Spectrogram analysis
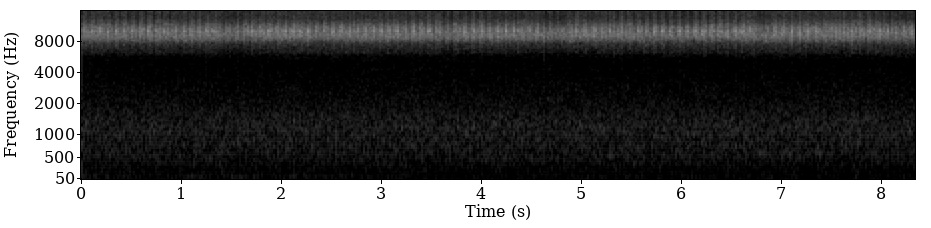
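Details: Crickets, males chirping by stridulation, rubbing one wing's toothed vein against the other: a dense, continuous high-pitched trill holding steady for the whole stretch, with faint broadband hiss underneath and no other voices.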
